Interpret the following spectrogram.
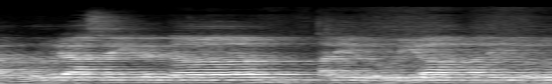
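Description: Orthodox church chant of an akathist: voices singing long held notes in slow phrases, with a short break between two phrases about two and a half seconds in.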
